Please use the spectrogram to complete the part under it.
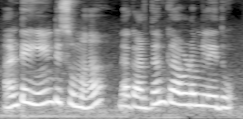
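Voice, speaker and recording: A woman's voice: high voice, normal speed, mellow, lightly acted. A woman voicing a stern older man who heads the family, in a scolding, disbelieving way. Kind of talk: storybook dialogue reading.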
